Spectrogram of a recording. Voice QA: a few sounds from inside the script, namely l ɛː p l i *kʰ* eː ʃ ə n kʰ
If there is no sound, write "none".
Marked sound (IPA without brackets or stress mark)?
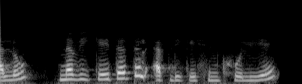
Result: k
